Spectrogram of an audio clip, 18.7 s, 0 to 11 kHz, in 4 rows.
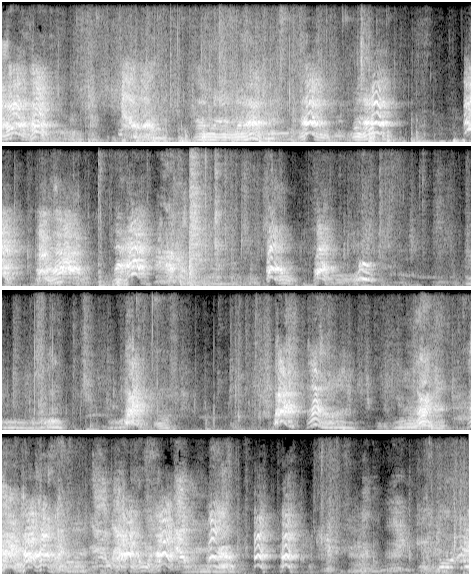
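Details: Shiba Inu puppies in their room on a November 11 morning, barking in uneven clusters of short, sharp yaps that rise and fall in loudness, with occasional human speech underneath.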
